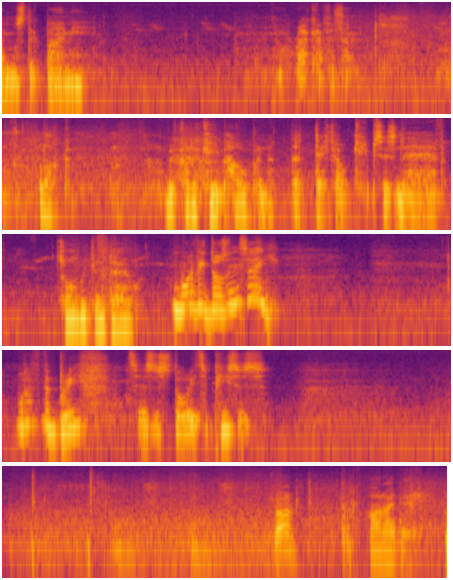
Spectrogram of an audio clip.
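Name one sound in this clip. A young man answers quietly, close by.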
